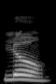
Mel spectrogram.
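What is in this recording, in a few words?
"lo" nominative, Archi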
